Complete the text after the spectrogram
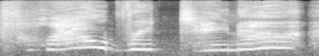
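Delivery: very high, slow, drawn-out mortified whine; shrill stretched "Cloud Retainer?" of pure embarrassment; embarrassed protest. Acted. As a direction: beg her to stop, dragging the name. Embarrassed by childhood stories.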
